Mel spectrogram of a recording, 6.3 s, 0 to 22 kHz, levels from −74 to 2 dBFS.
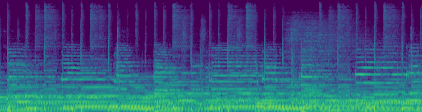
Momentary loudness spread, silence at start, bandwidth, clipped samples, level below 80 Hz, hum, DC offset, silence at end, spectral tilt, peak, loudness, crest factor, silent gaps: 3 LU; 0 s; over 20 kHz; under 0.1%; -28 dBFS; none; under 0.1%; 0 s; -7 dB/octave; -6 dBFS; -20 LUFS; 12 dB; none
